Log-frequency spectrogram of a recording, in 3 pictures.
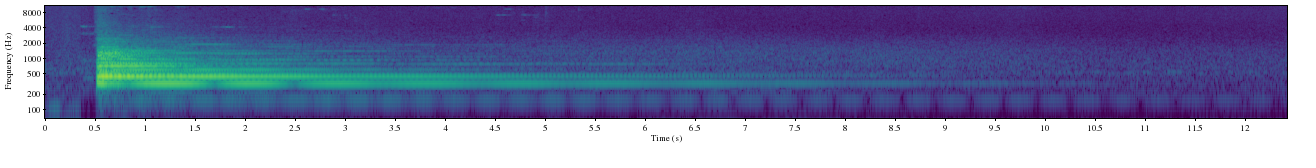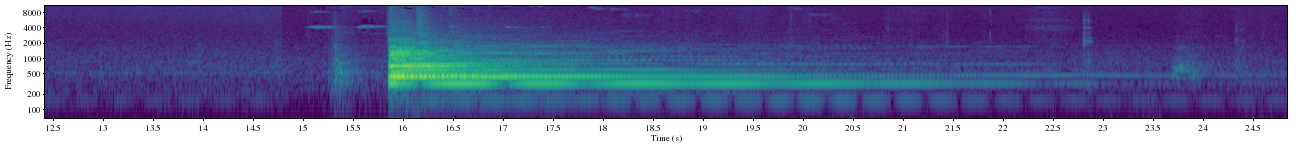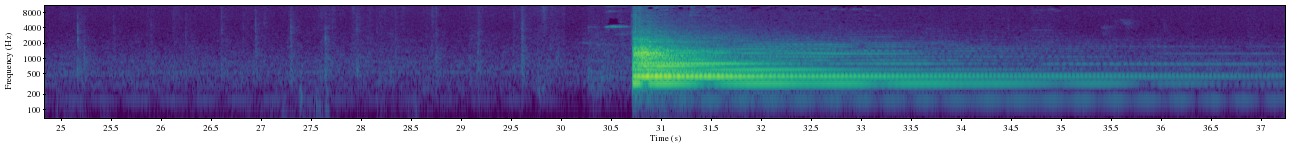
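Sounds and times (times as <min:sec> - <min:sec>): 
large Buddhist temple bell tolling: 0:00.5 - 0:08.1, 0:15.9 - 0:23.6, 0:30.7 - 0:37.2.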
